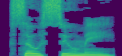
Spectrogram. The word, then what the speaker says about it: sosumi: The sound was later renamed to Sosumi, to be read phonetically as Sosumi.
